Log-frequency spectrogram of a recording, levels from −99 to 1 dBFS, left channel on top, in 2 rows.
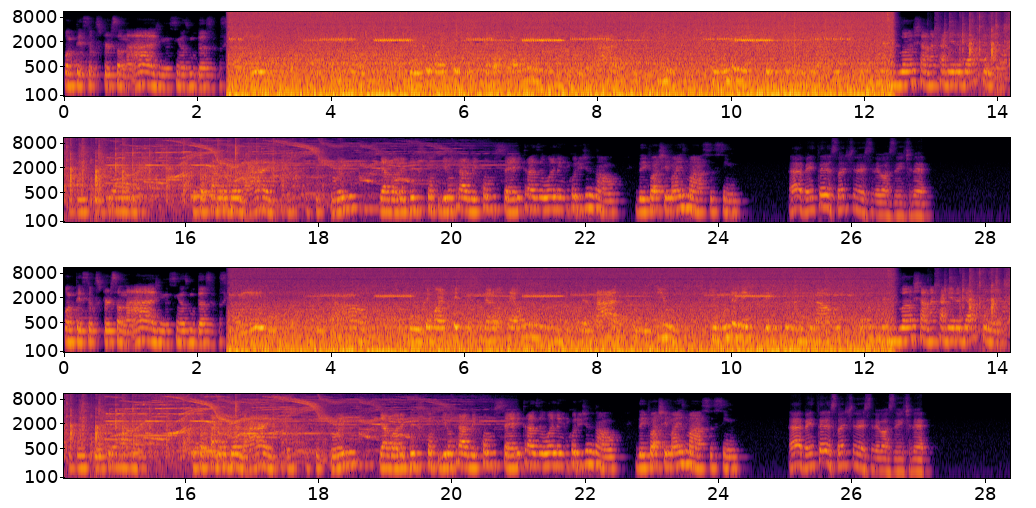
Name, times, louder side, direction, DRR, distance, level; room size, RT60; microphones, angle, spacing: voice 1, 0.0-3.2 3.6-4.7 5.0-9.3 9.7-15.5 15.9-18.6 18.9-22.5 22.8-24.3, right 2 dB, 35° right, 0.4 m, -28 dB
sound 1, 2.4-12.5, left 3 dB, 45° left, 0.5 m, -18 dB
Applause, 12.9-18.5, left 2 dB, 10° left, 0.9 m, -33 dB
sound 2, 14.8-21.0, right 4 dB, 85° right, 1.2 m, -30 dB
voice 2, 25.1-27.1, equal, 60° right, 1.1 m, -32 dB
4.0 x 2.4 x 4.0 m
head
